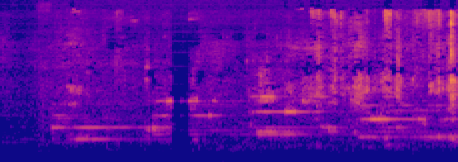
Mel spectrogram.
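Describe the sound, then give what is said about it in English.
A bell that goes off every hour rings out with sustained, ringing tones layered over a low background murmur, pausing briefly before sounding again and building toward the end. “Hold on, I'll wait for the bell to stop in the background. That damn bell goes off every hour, man.”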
